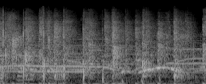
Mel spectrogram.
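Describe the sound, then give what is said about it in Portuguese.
A small studio production crew applauds steadily after a musical performance, brisk overlapping hand claps filling the whole moment at moderate loudness, with no one speaking. “Vamos aplaudir.”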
